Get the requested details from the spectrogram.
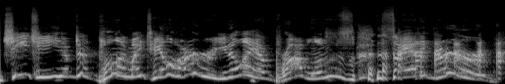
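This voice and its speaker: This is a put-on character voice with an extremely high pitch. It moves at a moderate pace with hardly any pauses. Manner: heroic.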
